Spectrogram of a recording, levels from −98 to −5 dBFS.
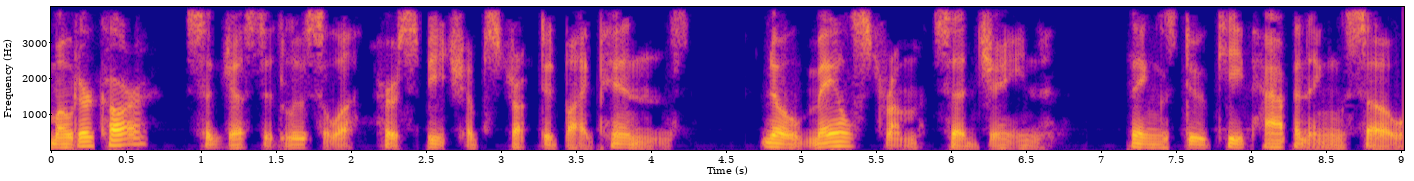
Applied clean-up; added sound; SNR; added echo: none; none; none; none.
